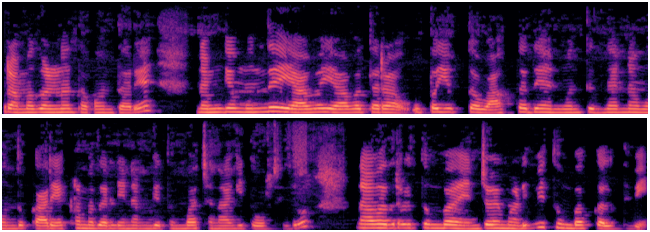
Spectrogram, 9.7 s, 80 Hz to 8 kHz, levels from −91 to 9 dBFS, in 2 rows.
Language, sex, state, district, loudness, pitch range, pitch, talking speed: Kannada, female, Karnataka, Mysore, -17 LUFS, 220-245 Hz, 235 Hz, 135 wpm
